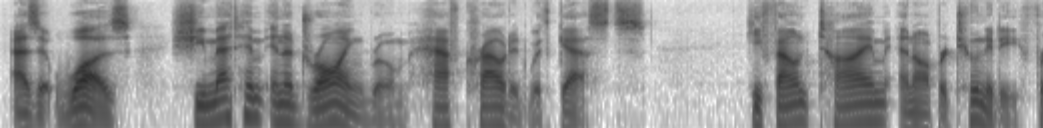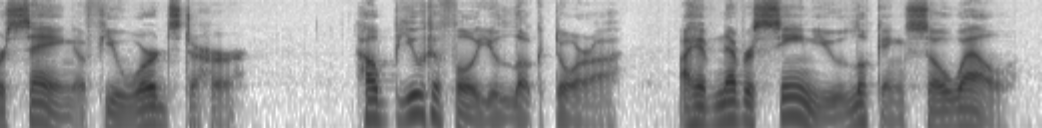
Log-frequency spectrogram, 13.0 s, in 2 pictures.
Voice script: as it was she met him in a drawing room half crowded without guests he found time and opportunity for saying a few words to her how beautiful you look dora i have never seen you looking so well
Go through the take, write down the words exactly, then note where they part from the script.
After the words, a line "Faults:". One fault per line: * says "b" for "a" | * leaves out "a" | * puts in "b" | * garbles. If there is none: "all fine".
as it was she met him in a drawing room half crowded with guests he found time and opportunity for saying a few words to her how beautiful you look dora i have never seen you looking so well
Faults:
* says "with" for "without"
